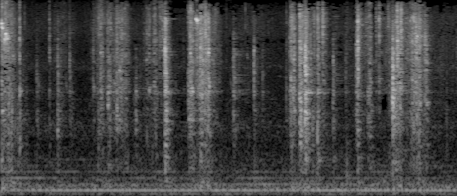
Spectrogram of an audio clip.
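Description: Hand-pushed wheel hoe being pushed through stony soil, its metal wheel and cultivator tines clinking and rattling irregularly.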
